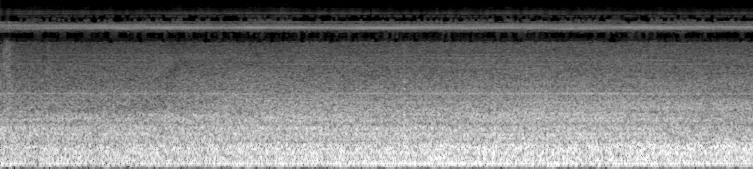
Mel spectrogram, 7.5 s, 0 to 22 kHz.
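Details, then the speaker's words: Frigidaire Gallery GHWQ103WC1 10,000 BTU air conditioner, 115 V, likely dual inverter, under a year of use, salvaged: soft even fan whoosh and faint low hum at low speed after condenser fan ramped down, no rattles; ice cold, very quiet, normal running. "this thing is ice cold this thing is so quiet it's incredible and for having not even a Year's worth of use on it this is totally worth the pickup"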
